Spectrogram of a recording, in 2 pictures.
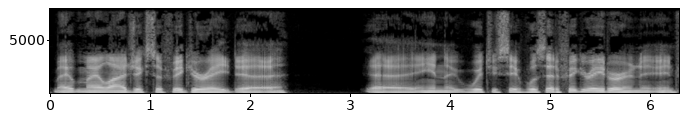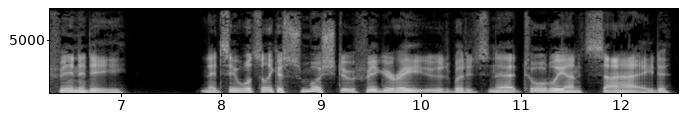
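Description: A man with a very creaky, low-key voice hosts a bedtime podcast, recorded close and dry. He rambles soothingly and haltingly, drifting off into digressions and circling back. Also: fairly even intonation, dry recording. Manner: lulling, soothing. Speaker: podcast host.

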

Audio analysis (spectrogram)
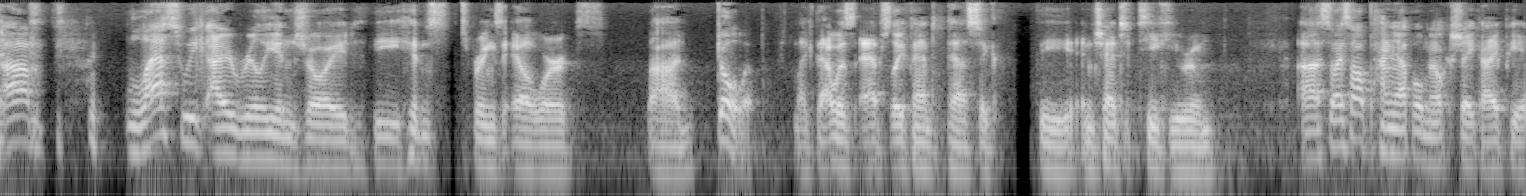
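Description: A man's voice: low voice, animated, normal speed, a bit bright, husky. A man talking casually as a podcast host, in dull lo-fi audio. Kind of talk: casual chat.

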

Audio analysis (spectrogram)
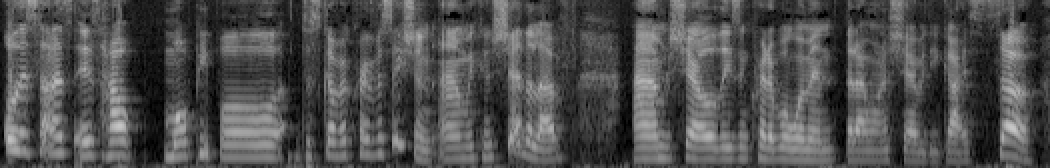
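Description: Croaky bubbly woman hosting. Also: mid-range voice, fairly quick. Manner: bubbly, rambling, swears casually. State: hoarse from illness. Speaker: podcast host. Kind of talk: casual podcast chat.

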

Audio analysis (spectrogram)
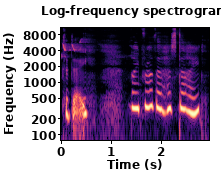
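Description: A man voicing a grieving young woman who weeps for her brother, in a high, soft, tearful voice, as part of a children's story. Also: fairly even intonation, slow, background noise.

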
